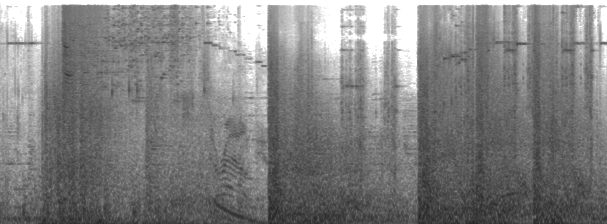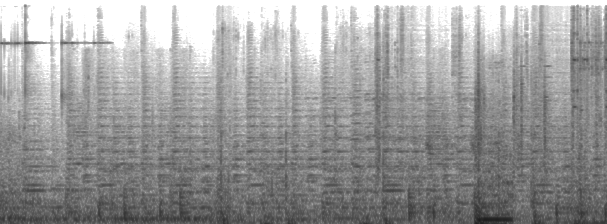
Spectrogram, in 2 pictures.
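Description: Turret gunfire in the F.E.A.R. Perseus Mandate shooter comes as loud, dense bursts early on. Quieter crashes and rattling combat sounds follow.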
